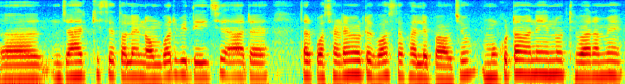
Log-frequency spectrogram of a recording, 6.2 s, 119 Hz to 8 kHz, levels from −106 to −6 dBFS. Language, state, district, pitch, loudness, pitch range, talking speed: Sambalpuri, Odisha, Sambalpur, 180 Hz, -18 LUFS, 175-190 Hz, 220 wpm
